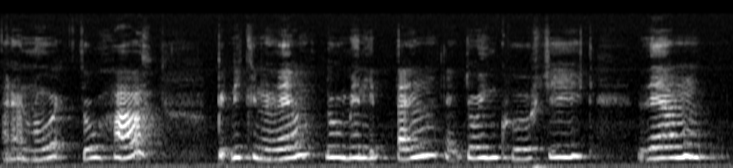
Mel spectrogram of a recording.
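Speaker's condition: Profound deafness; cochlear implant two years ago

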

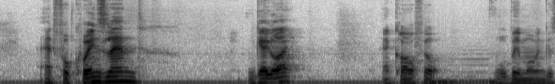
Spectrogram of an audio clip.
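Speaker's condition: No condition

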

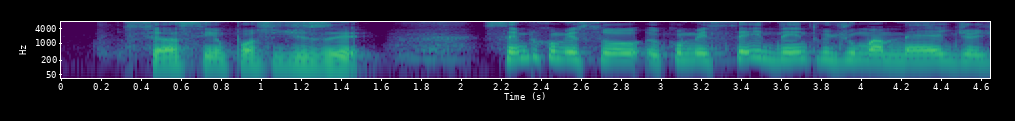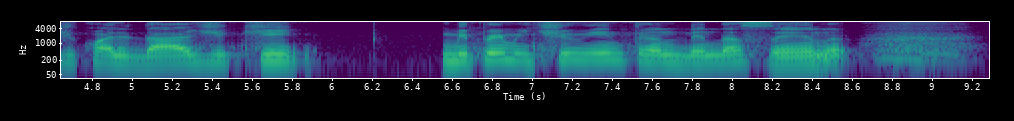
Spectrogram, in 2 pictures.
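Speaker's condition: Cleft lip; congenital cleft lip

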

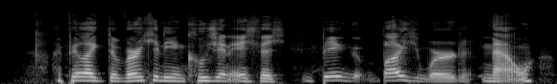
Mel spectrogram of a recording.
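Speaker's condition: Cerebral palsy; limited outdoor play in childhood

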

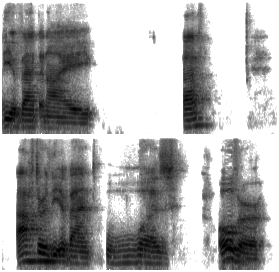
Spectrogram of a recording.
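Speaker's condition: Stutter; stutter from young age, intensified in teenage years; uses breathing technique learned on speech course in UK; audible stutter now, unusual sound, listeners react with surprise, confusion or discomfort; repeated sounds, blocks

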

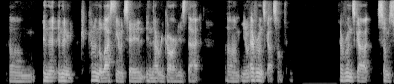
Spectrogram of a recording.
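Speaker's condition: Stuttering; stutter present as long as remembered, lots of speech therapists, attended Camp Shoutout for people who stutter; aims to improve fluency through public speaking, listeners sometimes say spit it out or slow down; repeated sounds

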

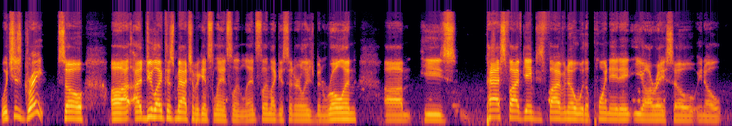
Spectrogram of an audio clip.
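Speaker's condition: No condition

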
